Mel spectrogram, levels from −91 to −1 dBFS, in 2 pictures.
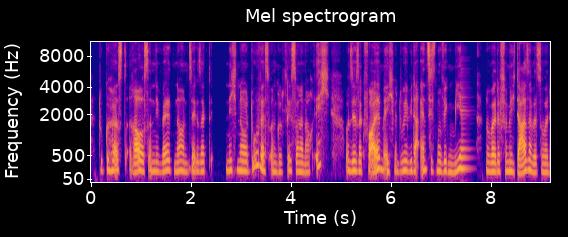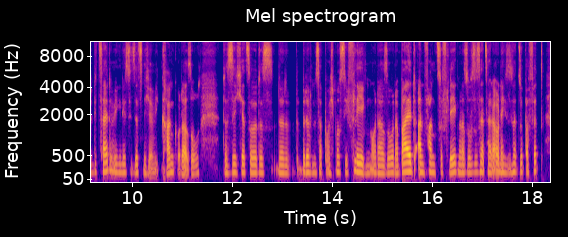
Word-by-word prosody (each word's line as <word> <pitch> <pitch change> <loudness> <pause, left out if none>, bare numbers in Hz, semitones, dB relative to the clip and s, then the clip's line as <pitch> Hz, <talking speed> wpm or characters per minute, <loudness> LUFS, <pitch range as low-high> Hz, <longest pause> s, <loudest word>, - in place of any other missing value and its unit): du 190 - -10
gehörst 190 +1 0
raus 175 +3 +5
in 180 - -4
die 175 -2 -6
Welt." 190 +2 0
Ne? 180 +2 -1
Und 170 -2 -6
sie - - -2
hat - - -2
gesagt: 180 0 -5 0.3
„Nicht 195 0 -4
nur 190 -2 0
du 280 +11 -4
wärst 175 - +2
unglücklich, 170 +2 -4
sondern 170 -2 -1
auch 155 - -8
ich.“ 300 - -2 0.3
Und 190 - -4
sie 190 +1 +2
sagt: 180 -1 -2
„Vor - - +5
allem 220 -1 +5
ich, 165 - -3
wenn - - -7
du 175 - -6
hier 190 -1 -1
wieder 185 -1 -1
einziehst, 200 -4 +1
nur 180 -2 -3
wegen 170 -3 -2
mir, 225 +7 -1 0.3
nur 175 -2 -4
weil 175 0 +4
du 175 - -2
für 175 - -3
mich 175 -3 -2
da 145 +7 +5
sein 200 -2 0
willst 155 +1 -2
und 165 - -4
weil 160 - -2
du 150 - -11
die 160 +2 -13
Zeit 170 +3 +2
irgendwie - - -5
genießt.“ 155 0 -4
Sie 160 - -10
ist 155 - -5
jetzt 150 0 +2
nicht 145 - -7
irgendwie - - -5
krank 145 +5 0
oder - - +1
so, 130 +3 -5 0.5
dass 140 +1 +3
ich 155 -1 -2
jetzt 155 -1 +2
so 150 - 0
das, 150 +7 +1
ne, 145 -6 -4 0.2
Bedürfnis 155 -6 -1
habe: 150 - -5
„Boah, - - -7
ich 140 - -6
muss 160 -1 +4
sie - - -3
pflegen“, 155 -6 +1
oder 145 -2 -2
so 145 +2 -3
„Oder 140 -3 -1
bald 170 +4 +8
anfangen 160 0 +3
zu 155 - +3
pflegen“ 155 +1 0
oder - - -1
so. 150 - -3
Das 150 +1 -3
ist 160 +1 -2
jetzt 160 - 0
halt 150 - +1
auch - - +5
nicht. - - -3
Sie - - -9
ist - - -8
halt 165 -1 -4
super 160 +1 -2
fit. 175 - -4
165 Hz, 290 wpm, -23 LUFS, 155-180 Hz, 0.5 s, bald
